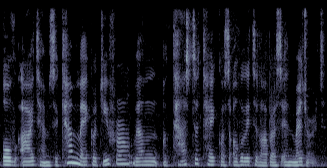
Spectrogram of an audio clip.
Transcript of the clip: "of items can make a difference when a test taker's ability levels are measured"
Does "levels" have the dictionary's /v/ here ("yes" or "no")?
no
